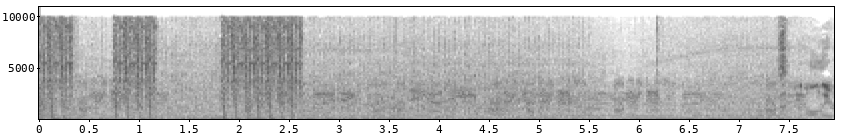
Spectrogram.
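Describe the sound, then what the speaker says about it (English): Battlefield 1942 battle sounds on the Caen map with artillery fire, booming blasts and rapid gunfire layered over a steady rumble of vehicles, loud and dense throughout, with talk mixed in. "And there's the artillery again."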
